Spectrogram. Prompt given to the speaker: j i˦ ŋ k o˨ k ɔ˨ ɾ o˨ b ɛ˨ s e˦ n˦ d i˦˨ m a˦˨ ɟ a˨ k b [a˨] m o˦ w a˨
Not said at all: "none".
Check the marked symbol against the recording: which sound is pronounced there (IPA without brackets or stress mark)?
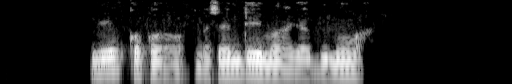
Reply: i˨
